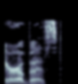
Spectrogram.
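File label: "arabist", British English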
